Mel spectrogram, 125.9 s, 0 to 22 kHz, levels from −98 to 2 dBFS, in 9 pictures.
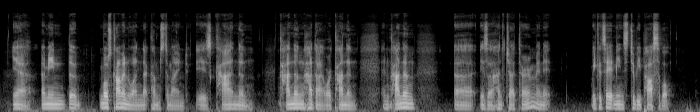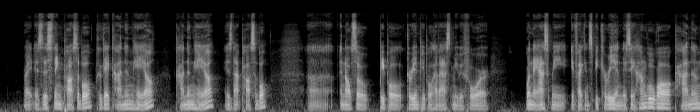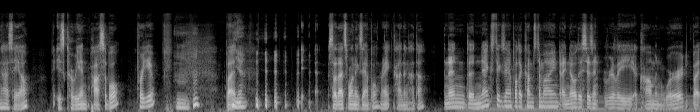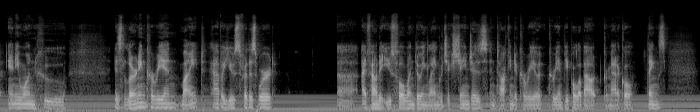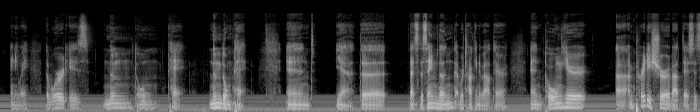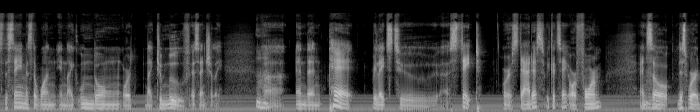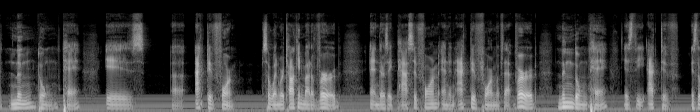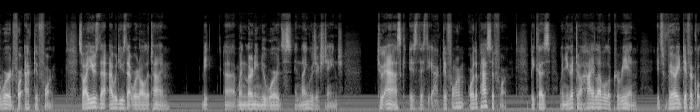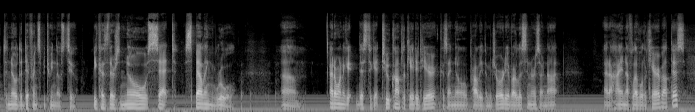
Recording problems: electrical hum; faint; from 37 s on; 50 Hz, 30 dB below the speech

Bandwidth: 14.5 kHz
